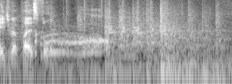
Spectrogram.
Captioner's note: chicken squawking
